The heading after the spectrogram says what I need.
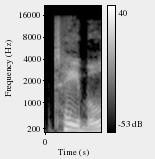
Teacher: In every English word with more than one syllable, one part of the word is stressed, meaning it's pronounced longer, louder, and with more energy. For example, in table, the first syllable is stressed. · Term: word stress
